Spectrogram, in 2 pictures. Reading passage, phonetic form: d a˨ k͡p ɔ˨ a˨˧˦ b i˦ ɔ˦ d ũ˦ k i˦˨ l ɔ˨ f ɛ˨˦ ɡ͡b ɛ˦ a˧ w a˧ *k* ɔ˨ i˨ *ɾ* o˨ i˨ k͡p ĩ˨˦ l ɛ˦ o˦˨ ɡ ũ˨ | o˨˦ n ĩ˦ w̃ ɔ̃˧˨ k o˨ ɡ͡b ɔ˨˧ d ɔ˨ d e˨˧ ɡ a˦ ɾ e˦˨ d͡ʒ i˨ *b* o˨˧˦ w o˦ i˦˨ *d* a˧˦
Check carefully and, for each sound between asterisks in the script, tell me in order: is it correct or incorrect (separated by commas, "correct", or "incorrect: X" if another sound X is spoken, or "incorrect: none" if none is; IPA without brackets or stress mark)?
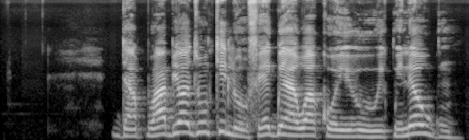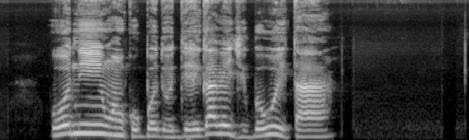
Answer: correct, correct, incorrect: ɡ͡b, incorrect: t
